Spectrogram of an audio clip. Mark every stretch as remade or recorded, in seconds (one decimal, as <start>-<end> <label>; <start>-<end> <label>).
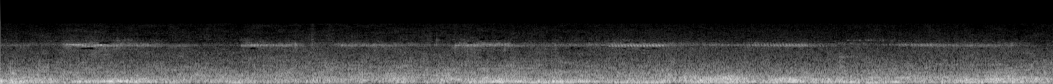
0.0-6.0 remade; 6.0-9.6 recorded; 9.6-10.5 remade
